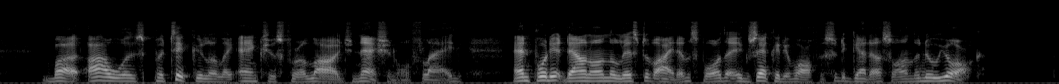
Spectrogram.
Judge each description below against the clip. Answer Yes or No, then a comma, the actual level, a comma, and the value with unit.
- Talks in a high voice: No, medium, 150 Hz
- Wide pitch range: No, average, 2.7 semitones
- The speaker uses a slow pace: No, average, 170 wpm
